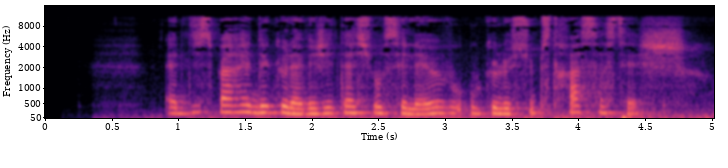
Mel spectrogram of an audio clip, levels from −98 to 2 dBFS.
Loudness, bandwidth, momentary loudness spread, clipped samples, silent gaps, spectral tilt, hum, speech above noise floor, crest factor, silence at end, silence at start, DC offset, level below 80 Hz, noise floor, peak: -29 LUFS; 11.5 kHz; 10 LU; under 0.1%; none; -5.5 dB/octave; none; 34 dB; 18 dB; 0 s; 0.9 s; under 0.1%; -44 dBFS; -61 dBFS; -10 dBFS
